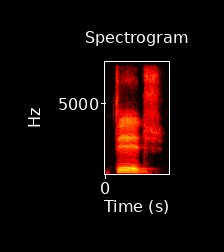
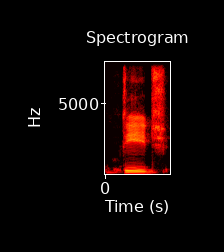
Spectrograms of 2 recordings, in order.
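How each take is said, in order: First: The vowel is short, as in pig. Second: The vowel is long, as in see. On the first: The speaker calls it right. "Didge rhymes with pig" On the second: The speaker calls it wrong. "not Deej"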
